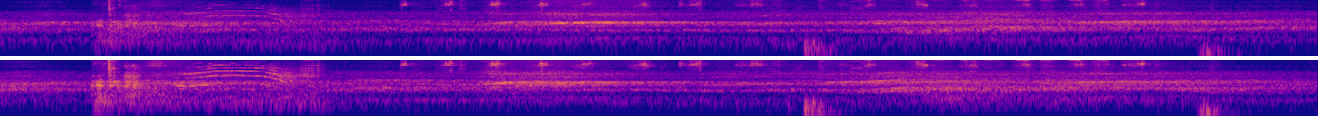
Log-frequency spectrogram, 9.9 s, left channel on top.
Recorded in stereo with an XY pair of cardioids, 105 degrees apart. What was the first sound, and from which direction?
A squeak, 70° right.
